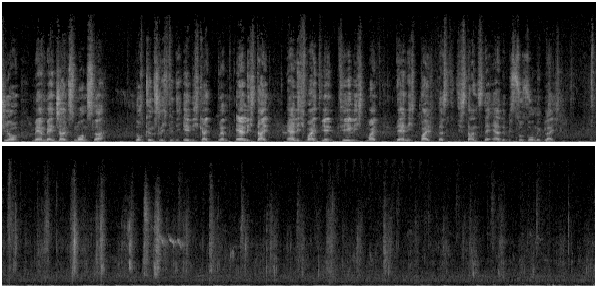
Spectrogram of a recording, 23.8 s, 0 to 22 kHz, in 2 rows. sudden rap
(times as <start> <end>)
0.0 17.4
